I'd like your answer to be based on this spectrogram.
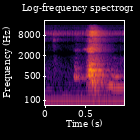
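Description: A single quick sneeze bursts out briefly in a quiet physics classroom.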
